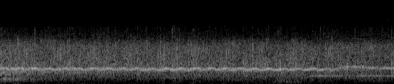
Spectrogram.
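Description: A congregation at a mass prayer service applauds in a steady, dense wash, acclaiming the king of kings, with a sustained musical tone running underneath.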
